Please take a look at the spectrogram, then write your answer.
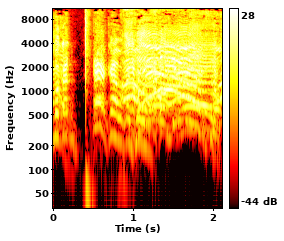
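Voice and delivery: high, slow gushing call; excited high squeal. Real, not acted. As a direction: gush over it with delight. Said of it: "me emocioné".

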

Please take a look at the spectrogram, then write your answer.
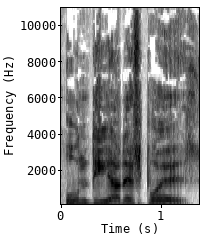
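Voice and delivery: very slow, low dramatic caption; deep narrator voice. Acted. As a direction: stretch out the time skip. Narrator time-skip caption.

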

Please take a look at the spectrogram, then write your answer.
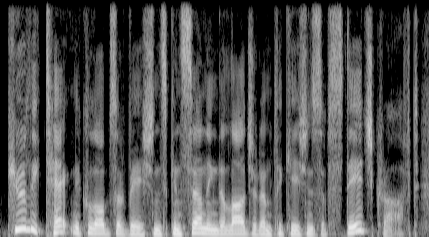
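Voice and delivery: ordinary delivery, nothing marked

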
